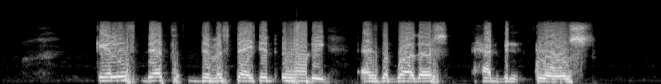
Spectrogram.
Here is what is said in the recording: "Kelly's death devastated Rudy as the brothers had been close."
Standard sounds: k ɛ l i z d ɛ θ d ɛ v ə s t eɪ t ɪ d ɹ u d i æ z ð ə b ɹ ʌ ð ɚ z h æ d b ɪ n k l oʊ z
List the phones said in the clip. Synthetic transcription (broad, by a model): k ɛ l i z d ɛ t d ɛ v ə s t eɪ t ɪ d ɹ u d i æ z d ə b ɹ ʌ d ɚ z h æ d b ɪ n k l oʊ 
